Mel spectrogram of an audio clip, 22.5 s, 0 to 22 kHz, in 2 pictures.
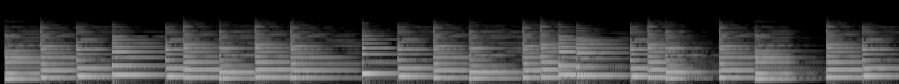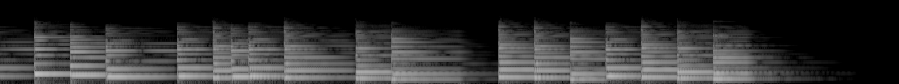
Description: Entoación a capella
entonacioncapela10..5mp3.mp3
